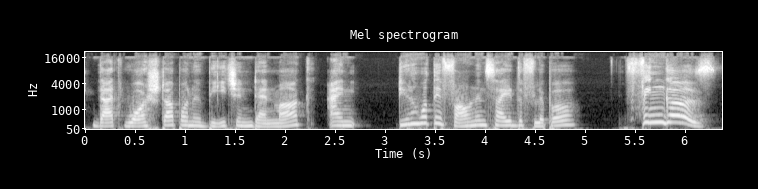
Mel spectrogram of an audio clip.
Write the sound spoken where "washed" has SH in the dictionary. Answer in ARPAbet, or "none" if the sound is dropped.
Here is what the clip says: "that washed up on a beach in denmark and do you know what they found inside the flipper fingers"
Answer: SH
